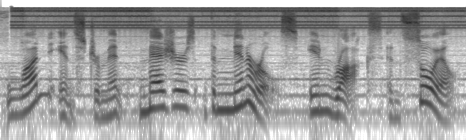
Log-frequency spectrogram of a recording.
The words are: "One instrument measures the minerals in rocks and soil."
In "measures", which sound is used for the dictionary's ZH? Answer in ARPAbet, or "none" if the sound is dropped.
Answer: ZH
